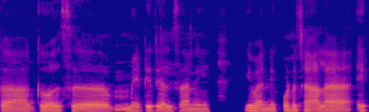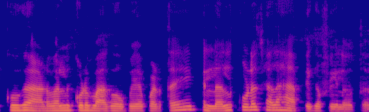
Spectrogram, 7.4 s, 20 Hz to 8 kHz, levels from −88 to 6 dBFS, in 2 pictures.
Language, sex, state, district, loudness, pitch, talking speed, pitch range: Telugu, female, Andhra Pradesh, Guntur, -31 LUFS, 155 Hz, 160 wpm, 145-170 Hz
